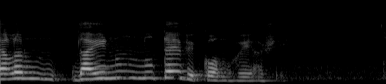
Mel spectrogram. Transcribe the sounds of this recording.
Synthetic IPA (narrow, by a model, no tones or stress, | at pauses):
aləd̪ainũnũt̪evikomɣejaʒi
